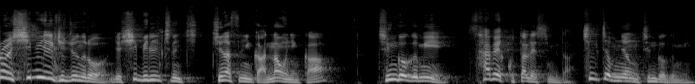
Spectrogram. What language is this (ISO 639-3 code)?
kor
